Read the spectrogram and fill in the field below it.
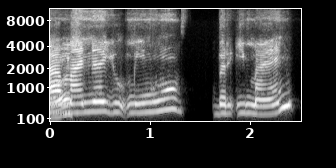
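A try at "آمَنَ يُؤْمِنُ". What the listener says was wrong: Ibu kena panjangkan amanah. Kalau amana aman. Amana.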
